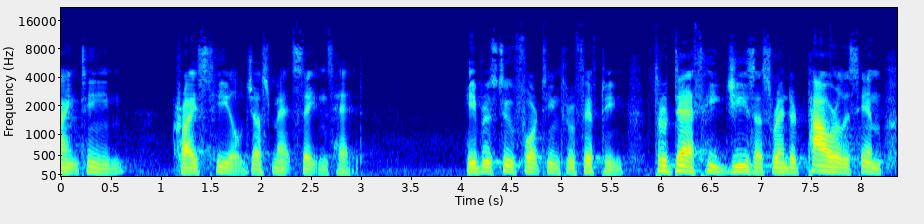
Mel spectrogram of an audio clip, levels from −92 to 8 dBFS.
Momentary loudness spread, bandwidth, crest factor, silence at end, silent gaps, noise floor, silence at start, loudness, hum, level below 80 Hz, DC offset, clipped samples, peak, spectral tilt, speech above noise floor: 16 LU; 13 kHz; 22 dB; 0 s; none; -69 dBFS; 0 s; -34 LUFS; none; -62 dBFS; under 0.1%; under 0.1%; -12 dBFS; -6.5 dB/octave; 35 dB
